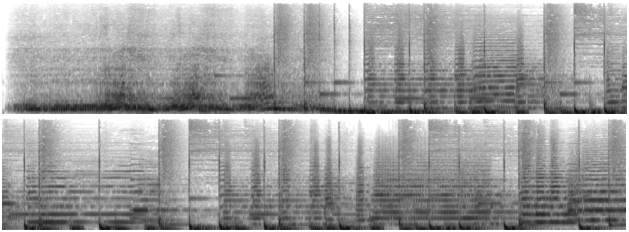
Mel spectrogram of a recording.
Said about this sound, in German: Lang ist es her, dass ich diesen Jingle live und in Farbe quasi gehört habe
